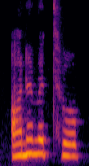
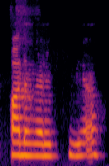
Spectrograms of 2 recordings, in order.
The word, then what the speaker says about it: onomatopoeia: Onomatope. I cannot pronounce that. Onomatopoeia. Okay, that's how you pronounce it.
